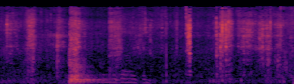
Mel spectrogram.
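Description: Spades and a shovel digging into soil: several separate scraping strokes as the blades cut and lift earth.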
